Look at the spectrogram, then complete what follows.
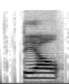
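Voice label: "diao" first tone, Chinese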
